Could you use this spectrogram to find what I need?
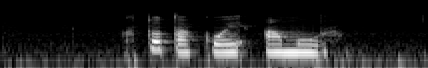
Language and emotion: Russian, neutral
